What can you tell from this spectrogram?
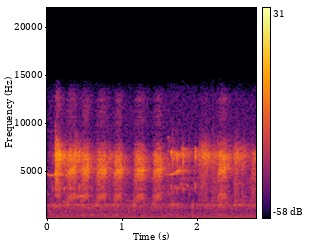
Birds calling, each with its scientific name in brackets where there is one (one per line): Red-billed Leiothrix (Leiothrix lutea)
Warbling White-eye (Zosterops japonicus)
